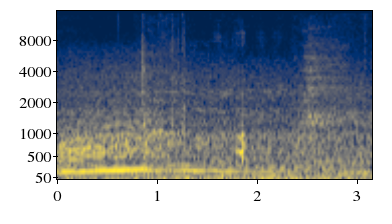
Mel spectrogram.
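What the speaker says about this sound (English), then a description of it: "This car is throbbing with that 5-cylinder warble" Audi RS3 with a five-cylinder engine and aftermarket sports exhaust pulling hard in first gear, a loud, rising, throbbing warble that stays close and continuous.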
